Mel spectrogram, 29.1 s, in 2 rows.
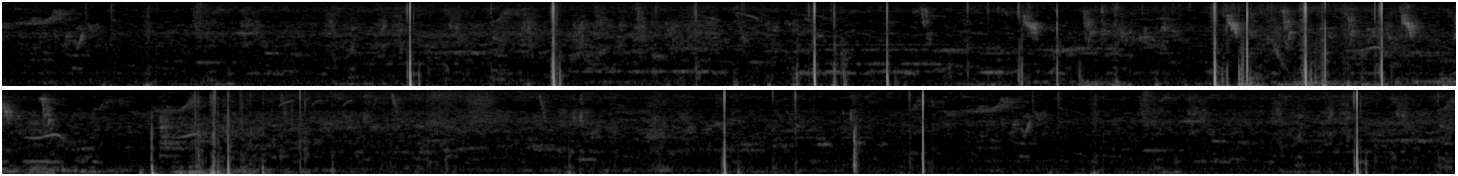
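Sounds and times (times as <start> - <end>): faint bird chirps and whistles: 0.0 - 18.6
sharp clicks and taps: 12.1 - 14.0.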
